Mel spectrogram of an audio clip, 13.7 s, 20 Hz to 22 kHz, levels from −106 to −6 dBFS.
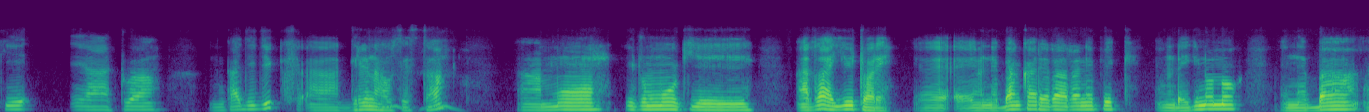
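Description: From 2.09 to 4.56 s the automatic gain is rising: the call's level control decides the speech is too quiet and pushes its gain up by about 5 dB, slowly, over roughly two and a half seconds. It happens again from 5.19 to 8.28 s, climbing about 6 dB. Each time the voice and the background noise swell together. The call's microphone processing caps everything at 8 kHz.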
